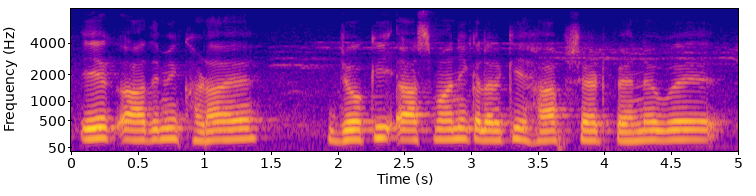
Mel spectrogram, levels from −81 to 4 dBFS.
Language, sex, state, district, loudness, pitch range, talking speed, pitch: Hindi, male, Uttar Pradesh, Lalitpur, -14 LUFS, 155-175 Hz, 170 wpm, 160 Hz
